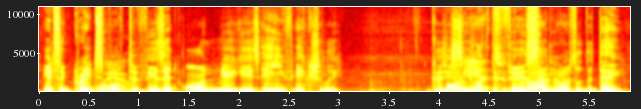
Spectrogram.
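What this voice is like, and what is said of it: Put-on New Zealand accent. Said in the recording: “let's get rid of these accents ... If you're offended by our accent for our New Zealand listeners”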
